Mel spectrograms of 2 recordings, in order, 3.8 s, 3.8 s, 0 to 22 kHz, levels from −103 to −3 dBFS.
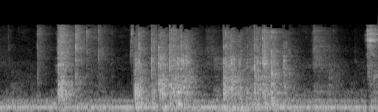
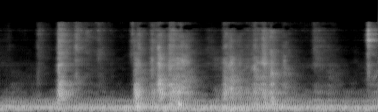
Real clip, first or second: first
